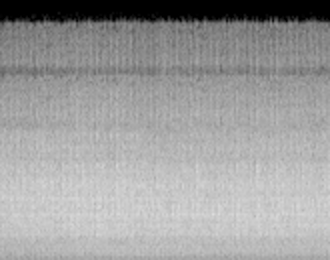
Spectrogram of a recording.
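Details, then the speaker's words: Kohler mower engine after flywheel broken-teeth hack with donor parts and new ignition coils, choke pulled: starts and thumps evenly at steady speed, no misses; repair working. "It's working! It's working!"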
